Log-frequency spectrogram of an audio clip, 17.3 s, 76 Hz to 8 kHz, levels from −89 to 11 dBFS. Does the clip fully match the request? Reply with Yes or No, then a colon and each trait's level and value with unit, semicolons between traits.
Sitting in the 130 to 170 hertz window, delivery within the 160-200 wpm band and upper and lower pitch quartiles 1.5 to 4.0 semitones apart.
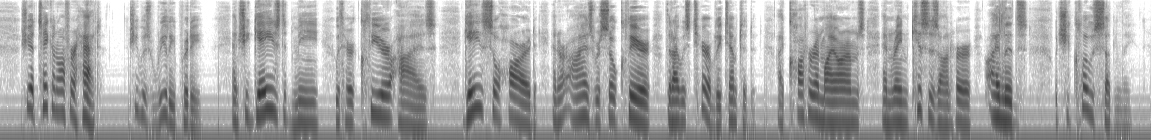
No: medium, 140 Hz; average, 170 wpm; average, 5.1 semitones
